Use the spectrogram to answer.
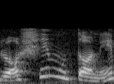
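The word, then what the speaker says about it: roche moutonnée: ঠিক আছে, এবারে আসি রসে মুতনে বা রসে মতানে। এটা একটা ফরাসি উচ্চারণ, যেভাবেই বলো।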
